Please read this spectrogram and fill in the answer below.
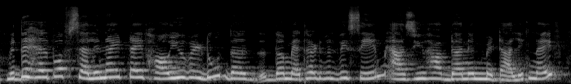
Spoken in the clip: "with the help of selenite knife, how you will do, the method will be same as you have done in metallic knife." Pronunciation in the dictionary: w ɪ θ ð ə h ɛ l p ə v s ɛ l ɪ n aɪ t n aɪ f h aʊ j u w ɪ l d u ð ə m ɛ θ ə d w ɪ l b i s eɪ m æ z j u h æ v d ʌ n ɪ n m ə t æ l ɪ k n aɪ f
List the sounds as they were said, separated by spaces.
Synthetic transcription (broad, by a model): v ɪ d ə h ɛ l p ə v s ɛ l ɪ n aɪ t n aɪ f h aʊ j u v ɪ l d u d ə m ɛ t ə d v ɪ l b i s eɪ m æ z j u h æ v d ʌ n ɪ n m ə t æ l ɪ k n aɪ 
